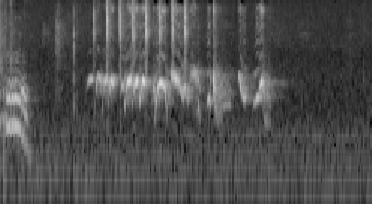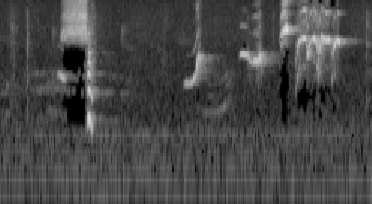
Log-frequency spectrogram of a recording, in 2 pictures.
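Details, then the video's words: Asian brown flycatcher singing actively: a falling note, then a rapid warbling phrase laced with clicks, a pause, a loud harsh rasp, and finally thin high whistled slurs repeated in quick bursts. "Burung mure bordan gacor"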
